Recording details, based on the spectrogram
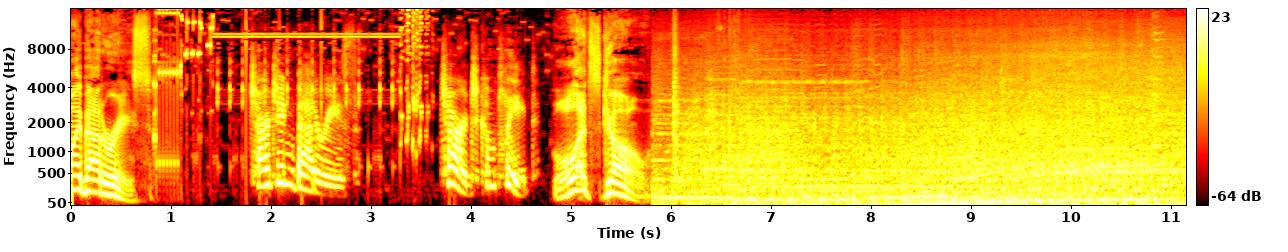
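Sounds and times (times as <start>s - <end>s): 
speech: 0.0s - 0.9s, 1.8s - 3.0s, 3.7s - 5.9s
car engine rumbling as the car drives through streets: 5.9s - 11.1s.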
